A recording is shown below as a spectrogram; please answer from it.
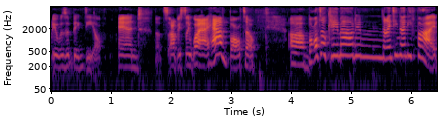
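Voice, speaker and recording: A woman's voice: mid-range voice, sharp tone. A woman in her thirties chatting casually about childhood keepsakes, rambling with lots of fillers and restarts, recorded on a phone in a home basement. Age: 30s. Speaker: vlogger. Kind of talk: casual nostalgic show-and-tell.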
